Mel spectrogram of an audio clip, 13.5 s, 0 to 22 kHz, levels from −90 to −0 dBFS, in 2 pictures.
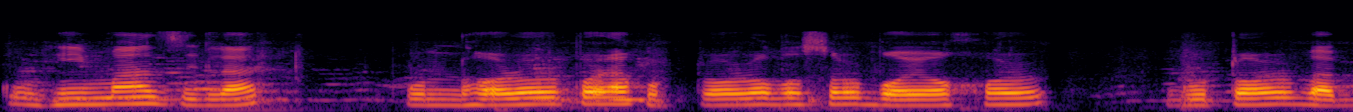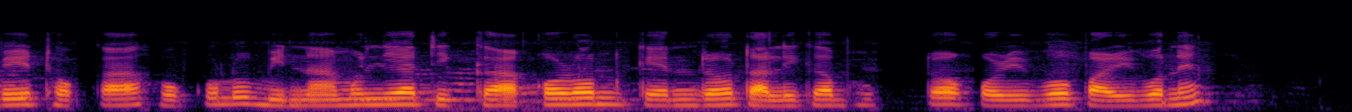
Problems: continuous background conversations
